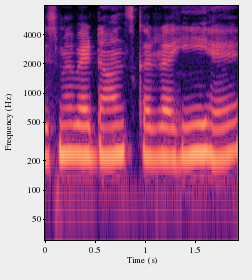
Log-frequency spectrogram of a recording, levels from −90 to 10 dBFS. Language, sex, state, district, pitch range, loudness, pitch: Hindi, female, Uttar Pradesh, Hamirpur, 220-235 Hz, -15 LUFS, 230 Hz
